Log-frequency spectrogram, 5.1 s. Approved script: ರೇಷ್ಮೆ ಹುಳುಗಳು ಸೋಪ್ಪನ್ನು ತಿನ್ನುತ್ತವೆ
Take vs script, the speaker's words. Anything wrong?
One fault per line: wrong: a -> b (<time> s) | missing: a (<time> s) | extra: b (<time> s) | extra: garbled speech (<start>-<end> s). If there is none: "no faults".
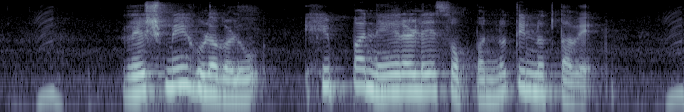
extra: ಹಿಪ್ಪನೇರಳೆ (2.3 s)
